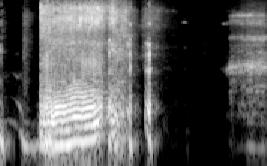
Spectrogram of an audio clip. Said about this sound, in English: Abbott, cue the thumbs down, fart noise in post.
